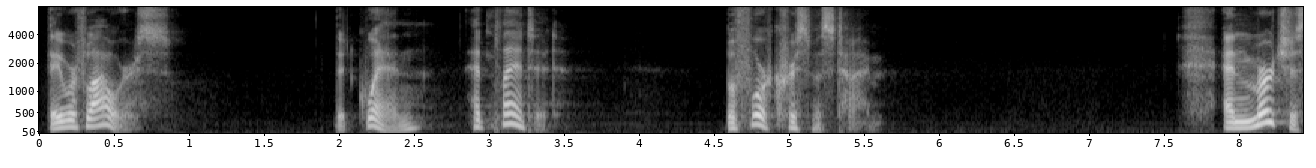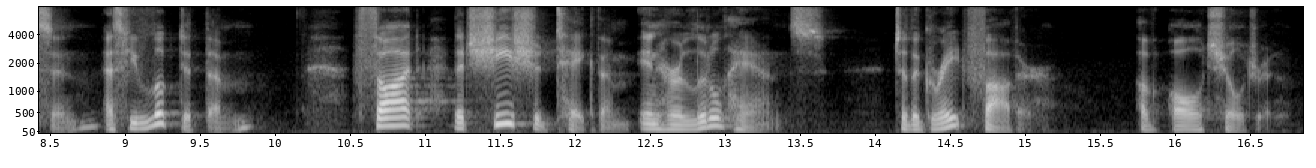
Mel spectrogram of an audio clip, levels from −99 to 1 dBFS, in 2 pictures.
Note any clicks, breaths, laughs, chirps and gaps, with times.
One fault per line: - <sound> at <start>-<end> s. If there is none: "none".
none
